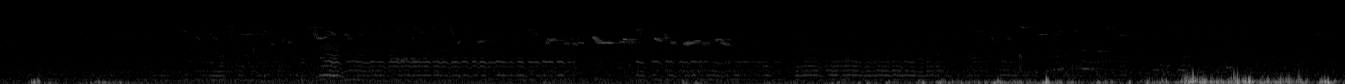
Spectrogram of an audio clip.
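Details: Solitary bees nesting in a bug hotel: a steady, low, droning flight buzz that holds for several seconds, with small birds chirping and twittering in the background.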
